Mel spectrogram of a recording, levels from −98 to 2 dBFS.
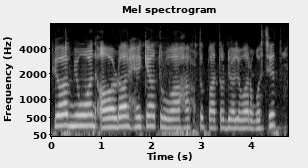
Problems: background sounds at intervals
